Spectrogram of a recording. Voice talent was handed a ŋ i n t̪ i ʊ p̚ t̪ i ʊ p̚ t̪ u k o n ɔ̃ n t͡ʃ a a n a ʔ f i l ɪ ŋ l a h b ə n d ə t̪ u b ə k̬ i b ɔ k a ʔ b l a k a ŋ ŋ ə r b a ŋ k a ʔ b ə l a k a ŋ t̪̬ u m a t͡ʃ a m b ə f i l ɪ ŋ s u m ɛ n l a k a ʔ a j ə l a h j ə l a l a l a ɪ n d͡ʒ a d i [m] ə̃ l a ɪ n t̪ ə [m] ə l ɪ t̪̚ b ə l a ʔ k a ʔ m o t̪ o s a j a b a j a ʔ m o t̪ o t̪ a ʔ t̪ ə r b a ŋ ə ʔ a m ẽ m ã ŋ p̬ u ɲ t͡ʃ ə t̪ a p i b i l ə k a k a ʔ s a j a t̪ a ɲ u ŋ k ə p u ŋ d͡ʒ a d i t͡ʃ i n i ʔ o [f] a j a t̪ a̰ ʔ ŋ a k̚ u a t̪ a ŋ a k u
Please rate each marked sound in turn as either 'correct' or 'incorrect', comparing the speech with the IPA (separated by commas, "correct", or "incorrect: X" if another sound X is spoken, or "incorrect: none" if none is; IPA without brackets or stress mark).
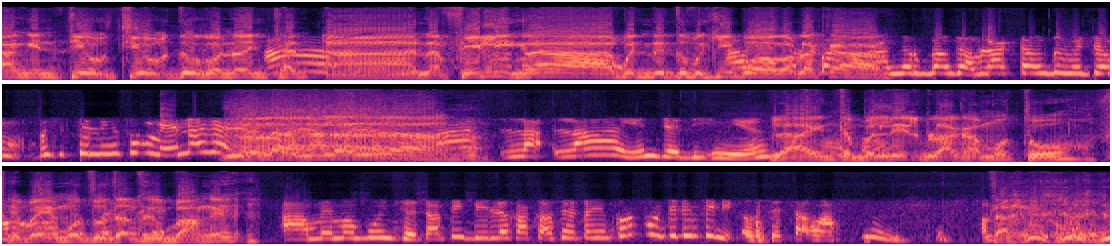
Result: incorrect: ɲ, incorrect: b, incorrect: s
